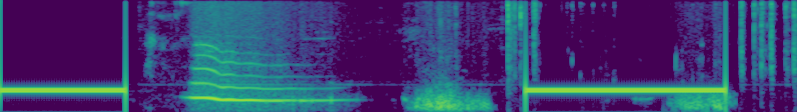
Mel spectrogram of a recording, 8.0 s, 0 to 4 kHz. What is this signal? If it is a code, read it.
Ringback tone (North America), 440 + 480 Hz.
